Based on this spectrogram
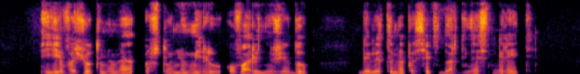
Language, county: Lithuanian, Vilnius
